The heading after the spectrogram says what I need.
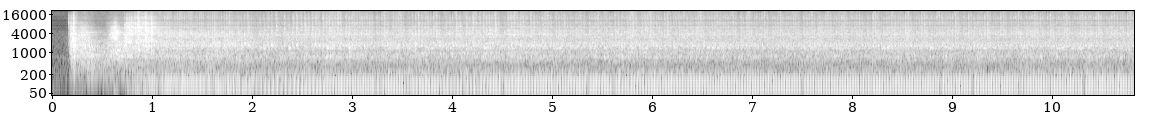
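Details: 1988/1989 Nissan 300ZX turbo (Z31), California automatic, with the ECU reconnected and under test: a brief crank, a quick catch and a steady smooth idle; starts and runs normally.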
